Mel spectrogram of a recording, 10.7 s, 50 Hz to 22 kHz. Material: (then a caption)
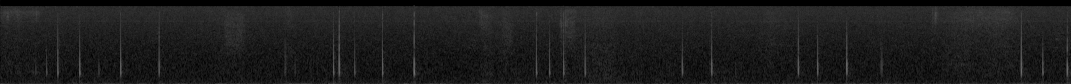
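Silicone. Long acrylic nails tap a thin, solid, flat pink silicone nail art mat lying on a table, with a brief pause partway through when the hands leave the frame. The taps are short, soft clicks with no ring, centered around 600 Hz with faint bright tips, heard over a steady low background hiss.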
